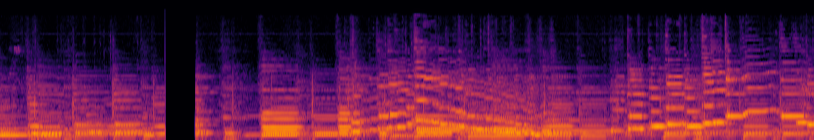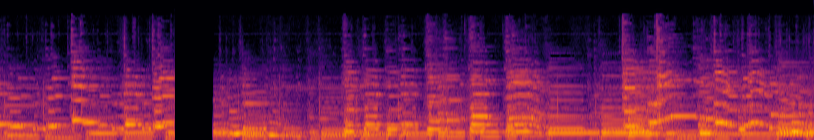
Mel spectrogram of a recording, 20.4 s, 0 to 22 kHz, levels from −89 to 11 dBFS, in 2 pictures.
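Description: At 2.07 s the audio drops out for about 0.38 s, then returns at 2.46 s roughly 0.3 s further on than where it left off. This is a stream reconnect: the connection failed, the player went quiet, re-established the link and started a new decoder partway through the stream, so the missed stretch is simply skipped. The same happens at 12.36 s, with a gap of about 0.48 s and resumption at 12.86 s around half a second later in the material.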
